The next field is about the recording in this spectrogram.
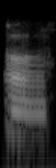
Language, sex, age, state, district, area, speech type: Manipuri, male, 45-60, Manipur, Churachandpur, rural, conversation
